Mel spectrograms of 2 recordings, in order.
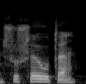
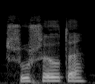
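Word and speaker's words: Сушрута: Дело в том, что в санскритском языке есть три буквы «ша». Одна произносится как «с», другая как «щ», и третья как «ш». И вот имя Шушерута написано с той буквы, которую очень сложно правильно произнести.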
